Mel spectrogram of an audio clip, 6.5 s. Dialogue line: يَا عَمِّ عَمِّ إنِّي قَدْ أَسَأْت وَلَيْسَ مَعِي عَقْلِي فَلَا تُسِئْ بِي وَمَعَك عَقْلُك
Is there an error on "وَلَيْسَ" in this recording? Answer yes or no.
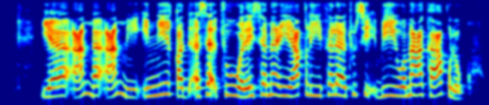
no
